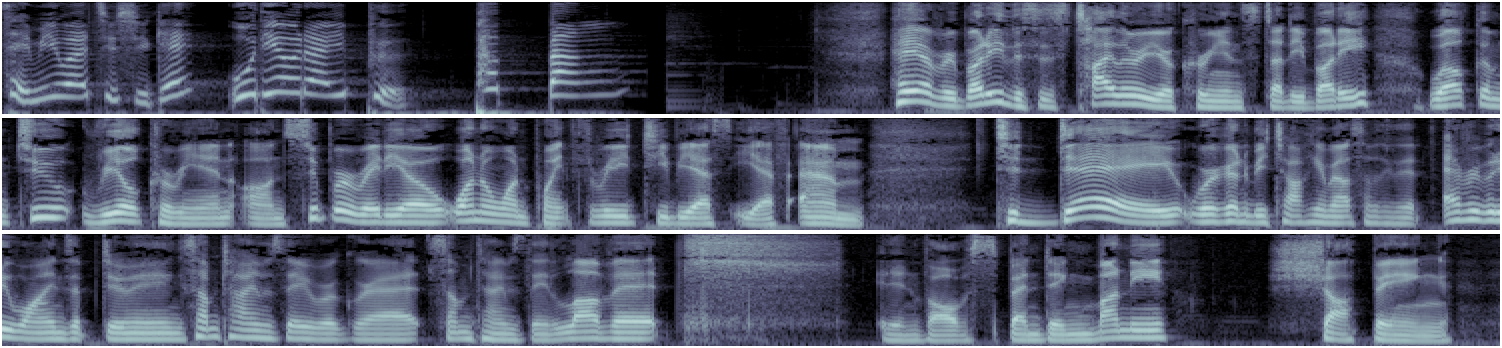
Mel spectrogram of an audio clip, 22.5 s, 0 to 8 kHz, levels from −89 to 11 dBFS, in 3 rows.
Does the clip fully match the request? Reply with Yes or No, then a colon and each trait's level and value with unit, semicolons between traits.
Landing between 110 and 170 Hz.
Yes: medium, 140 Hz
